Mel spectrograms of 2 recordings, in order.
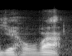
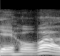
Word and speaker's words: Jehová: Y Jehová tiene 3 sílabas.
